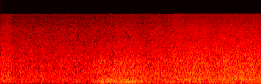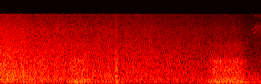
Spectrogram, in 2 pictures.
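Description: Outer Wilds waterfall rushing as a steady, broadband roar with no voices, swelling louder in a few stretches and dipping back to a softer wash in between.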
